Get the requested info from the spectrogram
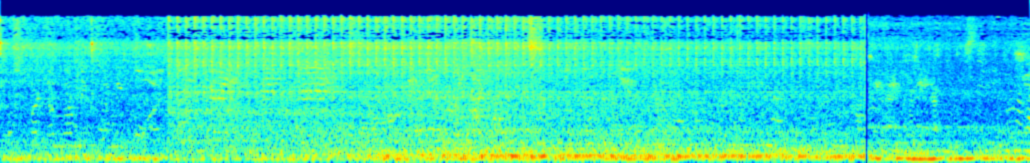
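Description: Metro train arriving at a station platform behind screen doors: a low rumble that swells about four seconds in. After an abrupt change near the end, a deeper, steady rumble of the train running, heard from inside the carriage.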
